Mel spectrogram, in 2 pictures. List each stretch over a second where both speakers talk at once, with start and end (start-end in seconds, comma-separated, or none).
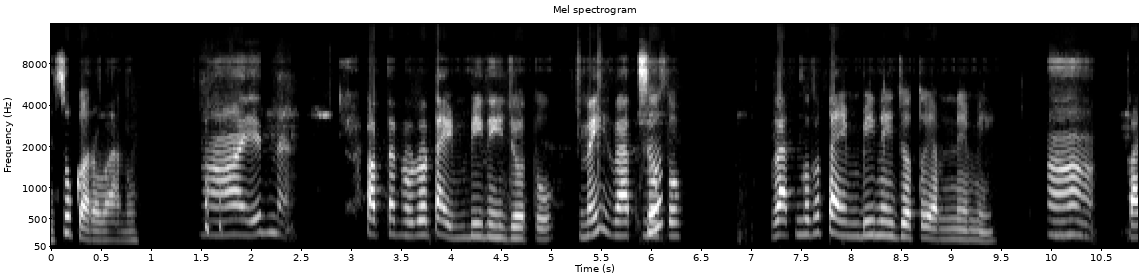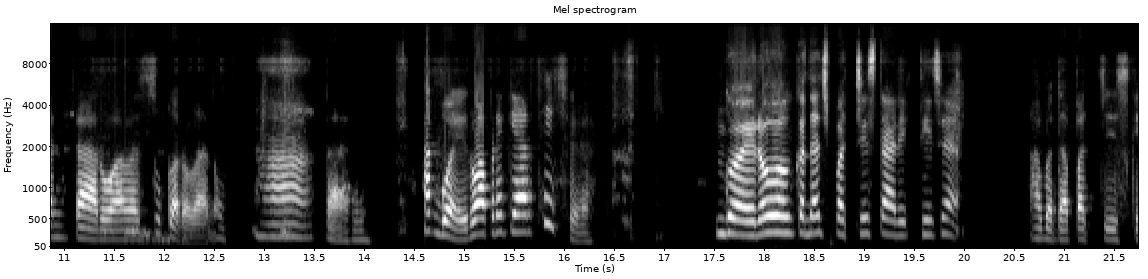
none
